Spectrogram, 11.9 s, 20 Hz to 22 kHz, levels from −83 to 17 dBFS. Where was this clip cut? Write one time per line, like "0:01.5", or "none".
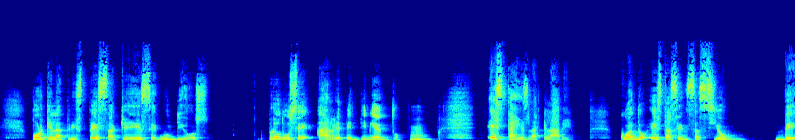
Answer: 0:07.2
